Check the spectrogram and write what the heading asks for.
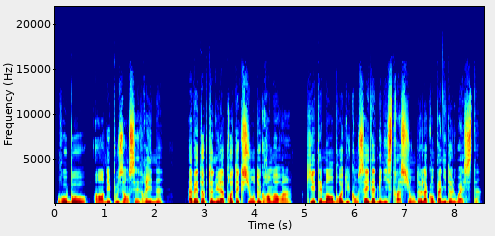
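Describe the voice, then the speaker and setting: A man narrating a classic novel aloud in a steady, measured reading. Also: lowish voice, dry recording, studio quality.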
